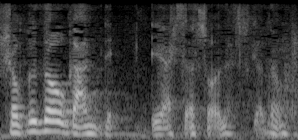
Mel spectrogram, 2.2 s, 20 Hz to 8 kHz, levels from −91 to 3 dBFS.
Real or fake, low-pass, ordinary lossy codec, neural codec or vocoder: real; 7.2 kHz; none; none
